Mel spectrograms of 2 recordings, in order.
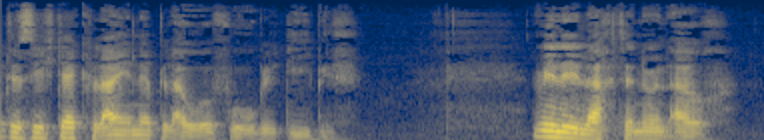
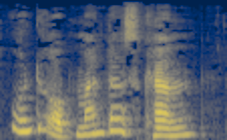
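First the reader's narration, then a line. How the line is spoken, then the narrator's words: Laughing. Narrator (German): lachte Zwitschi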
